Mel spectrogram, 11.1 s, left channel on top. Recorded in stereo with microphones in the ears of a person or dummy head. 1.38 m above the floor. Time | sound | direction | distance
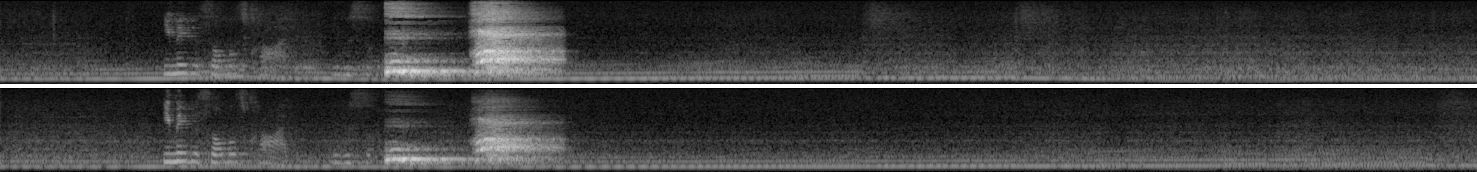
1.2 | a woman speaking | 55° right (ahead or behind) | 0.6 m
2.9 | a shout | 75° left (ahead or behind) | 0.7 m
